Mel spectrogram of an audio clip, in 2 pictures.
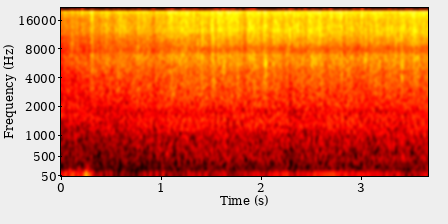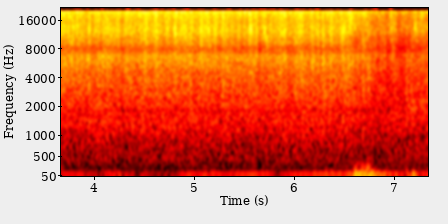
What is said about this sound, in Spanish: En cambio, tú ahorita puedes incluso hasta grabar el agua, weón. Las partículas del agua que están aquí bajando por esta cadena de la lluvia, weón.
